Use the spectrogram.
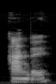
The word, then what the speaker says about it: Anpu: So for example, with my name, Anpu, it's spelt A-N-P-U. But in my notepad, if someone was called Anpu, I'd write A-N-B-O-O because I remember it as Anpu.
